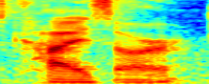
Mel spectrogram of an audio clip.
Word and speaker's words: Caesar: kind of funny because he actually I think he pronounces it Caesar but everyone else Pro pronounces it as kaisar seek kaisar by way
